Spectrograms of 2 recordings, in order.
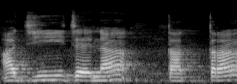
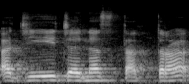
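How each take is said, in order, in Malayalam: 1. വാക്കുകൾ വേറെ വേറെയായി ചൊല്ലുന്നു, ചേർക്കുന്നില്ല. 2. വാക്കുകൾ ചേർത്ത് ഒറ്റ തുടർച്ചയായി ചൊല്ലുന്നു.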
